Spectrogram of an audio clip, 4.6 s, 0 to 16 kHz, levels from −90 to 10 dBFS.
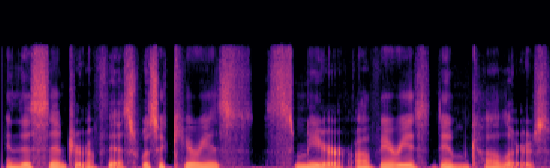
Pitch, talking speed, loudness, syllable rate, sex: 200 Hz, 170 wpm, -19 LUFS, 3.9 syllables/s, female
